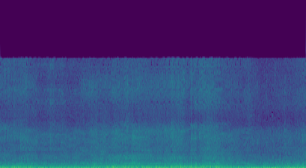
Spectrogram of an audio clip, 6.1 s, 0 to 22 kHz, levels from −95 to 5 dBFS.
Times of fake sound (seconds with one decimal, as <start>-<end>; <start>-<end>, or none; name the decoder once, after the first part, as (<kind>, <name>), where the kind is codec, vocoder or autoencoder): 0.0-5.1 (codec, SNAC)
